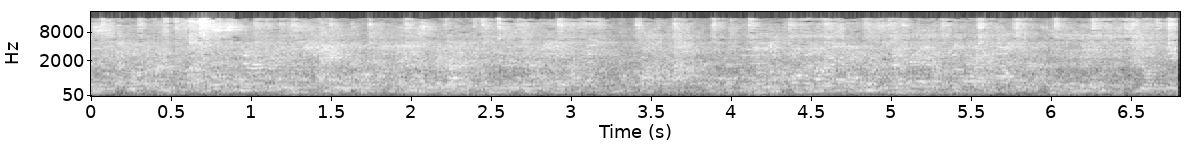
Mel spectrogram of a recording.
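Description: Many young people chatter and talk at once, close by.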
